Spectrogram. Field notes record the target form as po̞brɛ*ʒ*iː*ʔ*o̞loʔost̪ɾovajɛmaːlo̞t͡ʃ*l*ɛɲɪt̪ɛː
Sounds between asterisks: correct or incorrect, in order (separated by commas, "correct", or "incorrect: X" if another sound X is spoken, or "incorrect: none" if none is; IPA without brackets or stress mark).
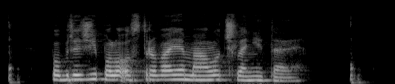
correct, incorrect: p, correct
